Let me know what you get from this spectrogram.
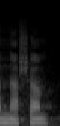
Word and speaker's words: наше: Die Betonung ist auf A. Наше, ваше. Наша, ваша, наши, ваши. Ganz einfach zu merken, weil die Betonung immer auf dem ersten A ist.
